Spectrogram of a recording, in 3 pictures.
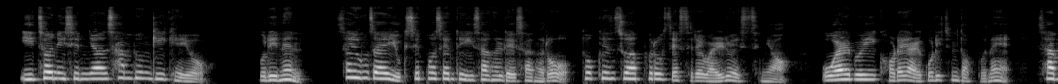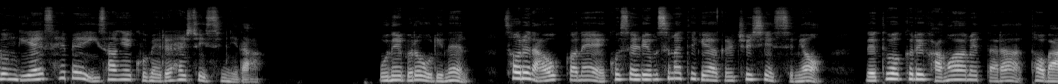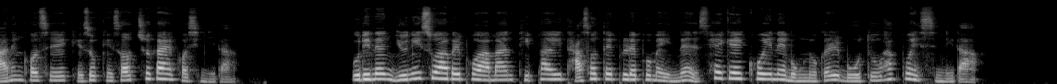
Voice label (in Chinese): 韩语女-新闻风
